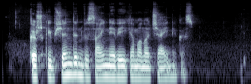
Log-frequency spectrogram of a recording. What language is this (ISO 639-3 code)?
lit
